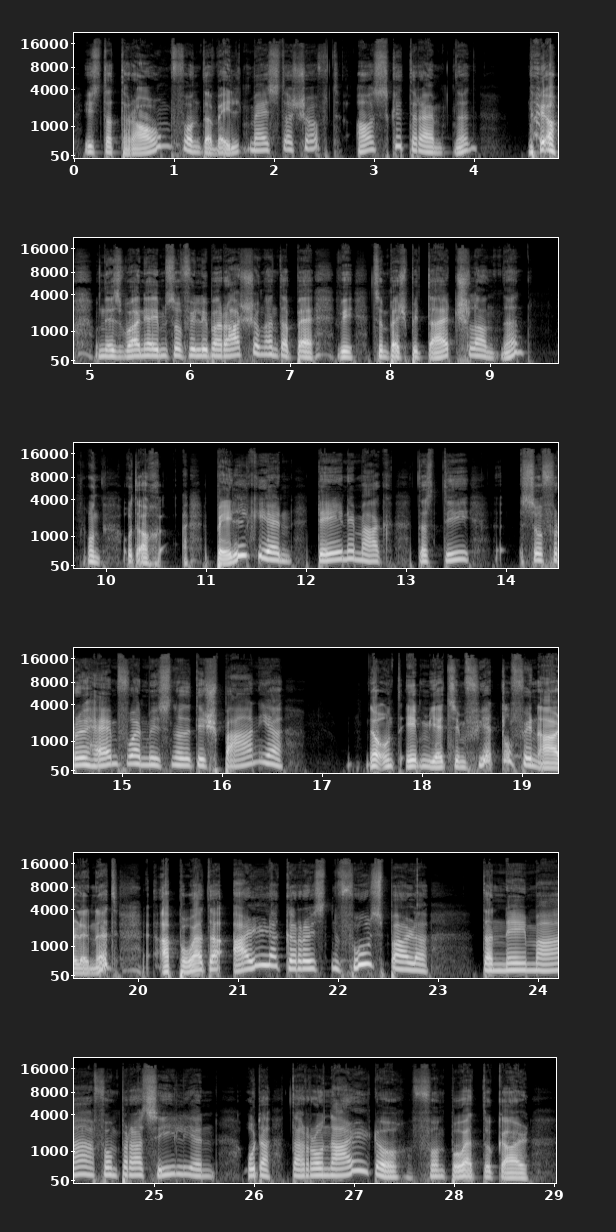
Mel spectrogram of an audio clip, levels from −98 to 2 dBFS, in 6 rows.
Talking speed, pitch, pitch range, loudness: 120 wpm, 175 Hz, 150-195 Hz, -21 LUFS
